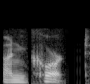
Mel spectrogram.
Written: uncorked

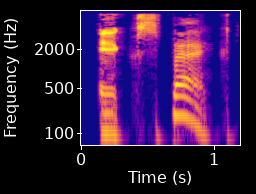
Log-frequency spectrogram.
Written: expecter

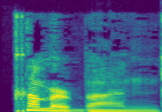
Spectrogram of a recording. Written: kummerbund

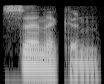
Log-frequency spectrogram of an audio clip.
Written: Senecan

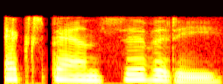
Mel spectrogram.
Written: expansivity

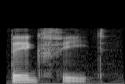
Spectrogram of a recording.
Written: bigfeet

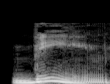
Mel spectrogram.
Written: beamlike

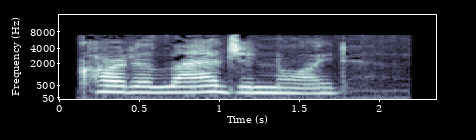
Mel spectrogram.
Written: cartilaginoid

